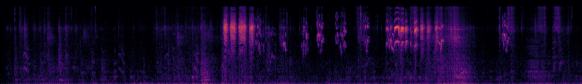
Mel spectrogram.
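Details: Budgerigar (Melopsittacus undulatus), courtship chatter: courtship before mating.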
